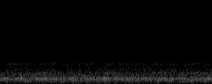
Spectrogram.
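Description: Quiet, steady background hiss with no distinct sound events.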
